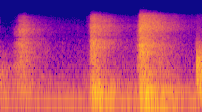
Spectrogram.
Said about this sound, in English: Close the door there.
